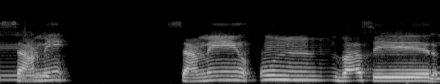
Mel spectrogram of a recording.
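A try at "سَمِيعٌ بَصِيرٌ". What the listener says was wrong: উন বলছেন কেন? হামজা দুই পেশ উন কি আছে না? আইন মিম দু পেশ উম, আইনটা গিয়ে মিমের ধরবে। উম, উম বাসির সামি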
